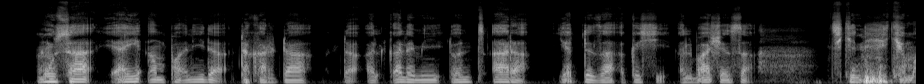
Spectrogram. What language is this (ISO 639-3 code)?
hau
